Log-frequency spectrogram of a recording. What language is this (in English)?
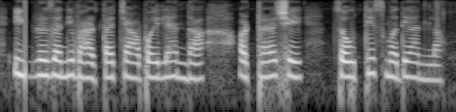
Marathi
